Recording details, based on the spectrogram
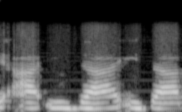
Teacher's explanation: اذا میں الف مدہ ہے، 2 کاؤنٹس لمبا کریں گے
